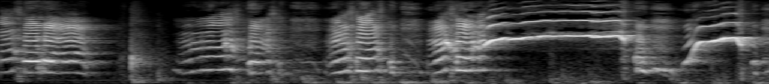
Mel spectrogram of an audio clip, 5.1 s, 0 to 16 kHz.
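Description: A 2-year-old girl screams in distress: choppy, high-pitched wails break into a long, shrill sustained shriek, then a final rising scream. Loud throughout, with no other voices.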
